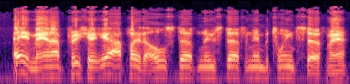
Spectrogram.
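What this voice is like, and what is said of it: Texan accent. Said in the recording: “the Texan in Texas ... Something about that accent actually makes me feel like it's warm outside”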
